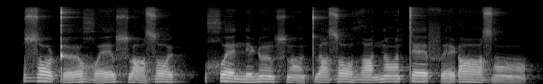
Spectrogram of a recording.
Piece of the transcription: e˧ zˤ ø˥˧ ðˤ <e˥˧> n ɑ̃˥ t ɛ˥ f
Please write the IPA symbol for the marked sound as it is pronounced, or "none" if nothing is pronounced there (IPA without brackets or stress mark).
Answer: e˧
